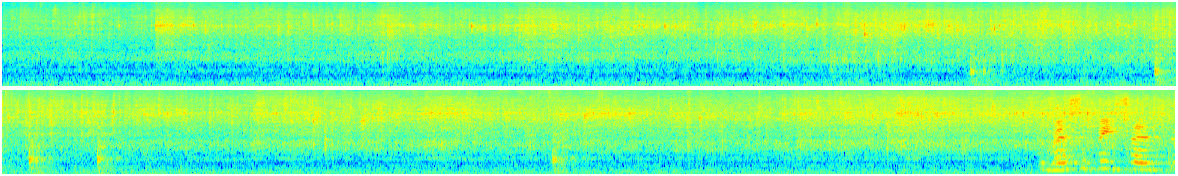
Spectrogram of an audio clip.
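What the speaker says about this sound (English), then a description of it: "There's a nice sizzle." Hot oil sizzles steadily while frying chicken in a pan, a constant bright hiss with a few light clicks of stirring and a louder crackle near the end; no voices.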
